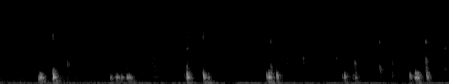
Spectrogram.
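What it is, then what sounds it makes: Whole pumpkin. Long painted fingernails and fingertips of both hands tap and scratch the ribbed rind of a large, whole, uncut orange pumpkin with a dry stem, its rind intact and not hollowed. Short, dull, hollow knocks around 330 Hz come in quick pairs at an uneven pace, with faint scratchy fingernail ticks between them. Each knock dies away almost at once in a quiet, close setting.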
